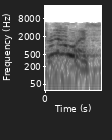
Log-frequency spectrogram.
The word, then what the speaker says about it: Louis: Lois. Lois. Me name is Louis, not Lois.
